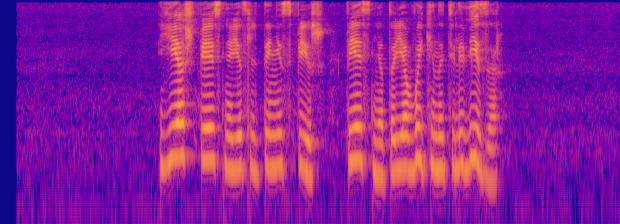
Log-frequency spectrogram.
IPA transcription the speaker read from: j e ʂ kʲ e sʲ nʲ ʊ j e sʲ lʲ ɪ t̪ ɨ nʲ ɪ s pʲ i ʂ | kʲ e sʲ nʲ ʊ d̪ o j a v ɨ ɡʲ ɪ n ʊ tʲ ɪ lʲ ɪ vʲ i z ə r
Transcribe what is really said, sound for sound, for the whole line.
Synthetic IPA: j e ʂ pʲ e sʲ nʲ ʊ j e sʲ lʲ ɪ t̪ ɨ nʲ ɪ s pʲ i ʂ | pʲ e sʲ nʲ ʊ t̪ o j a v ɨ kʲ ɪ n ʊ tʲ ɪ lʲ ɪ vʲ i z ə r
